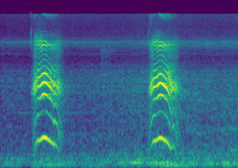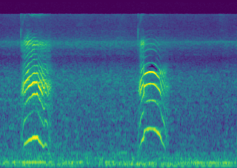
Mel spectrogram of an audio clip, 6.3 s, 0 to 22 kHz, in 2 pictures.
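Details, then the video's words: Kitten left abandoned and missing his mother cries each time the comforting hand is removed: four evenly spaced, bright, rise-and-fall meows about one and a half seconds apart over a low background hum. "Abandon Kitten Part 2 He cries everytime I removed my hand. He really miss his mother."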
